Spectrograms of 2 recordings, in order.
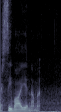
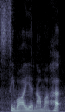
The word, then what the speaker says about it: Sivaya Nama: they are pronouncing it, they are saying it as Sivaya Namaha. But that is not the right pronunciation. For songs, probably it is okay, but when it comes to mantra, we need to pronounce it correctly.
